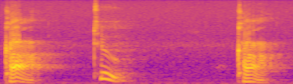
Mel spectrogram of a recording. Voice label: numbers, maya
